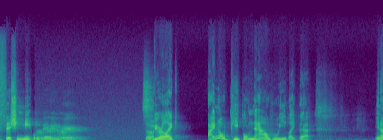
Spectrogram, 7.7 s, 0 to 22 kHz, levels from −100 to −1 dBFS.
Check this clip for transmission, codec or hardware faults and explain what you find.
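One fault is present: a switch to a distant microphone from 0.70 to 3.08 s. The close microphone's feed likely dropped out, leaving only a pickup farther from the talker. The speech abruptly turns hollow and roomy, loses bass and falls about 5 dB, with room noise rising to about 30 dB below the speech. It then snaps back to the close sound.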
